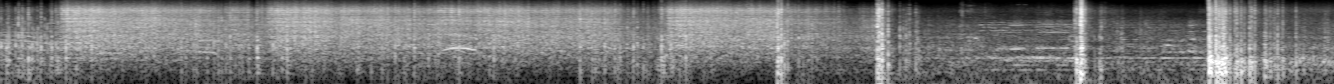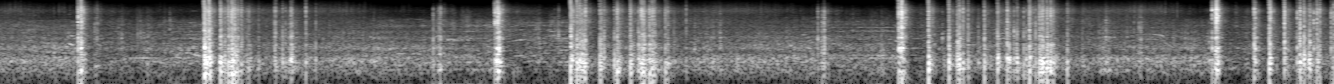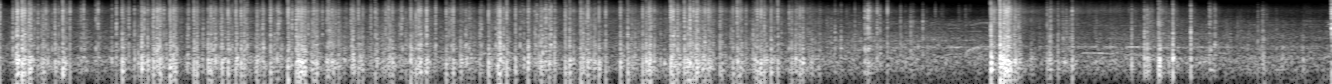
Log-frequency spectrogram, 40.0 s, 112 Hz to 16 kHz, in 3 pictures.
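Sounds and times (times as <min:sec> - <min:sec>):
rapid firework crackling: 0:00.0 - 0:09.5, 0:12.0 - 0:40.0.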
